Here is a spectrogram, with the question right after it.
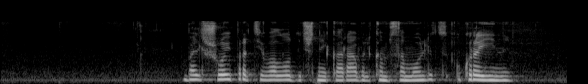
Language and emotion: Russian, neutral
